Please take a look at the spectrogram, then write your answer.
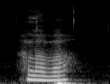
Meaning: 1. head (part of the body) 2. head (end of a nail) 3. head (side of a coin) 4. chapter (section of a text)
- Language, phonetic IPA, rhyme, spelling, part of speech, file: Czech, [ˈɦlava], -ava, hlava, noun, Cs-hlava.ogg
